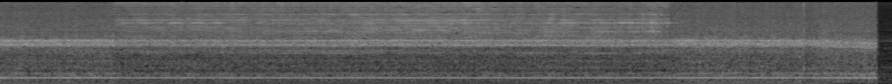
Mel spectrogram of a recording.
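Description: A table saw rips a square wooden stick in one steady, loud cut, its motor whine and blade tone holding evenly for about nine seconds before stopping abruptly at the end.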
